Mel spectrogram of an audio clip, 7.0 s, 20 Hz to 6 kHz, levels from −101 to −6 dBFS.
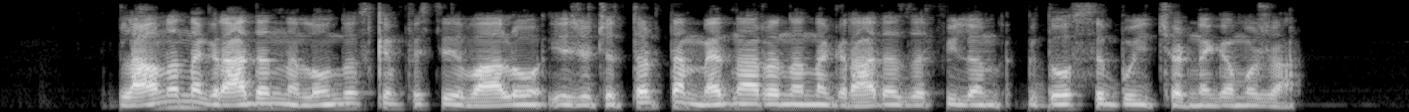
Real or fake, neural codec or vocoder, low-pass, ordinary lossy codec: real; none; 5.4 kHz; none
